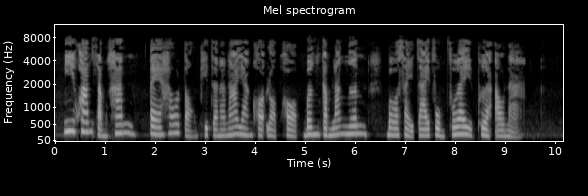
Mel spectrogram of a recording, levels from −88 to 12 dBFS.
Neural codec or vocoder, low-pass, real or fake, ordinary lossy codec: none; 9.9 kHz; real; MP3, 32 kbps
